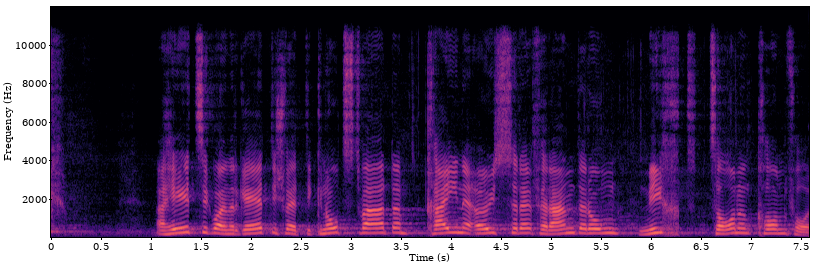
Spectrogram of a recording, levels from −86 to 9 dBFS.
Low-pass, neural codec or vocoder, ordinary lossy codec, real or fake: 10.8 kHz; none; none; real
